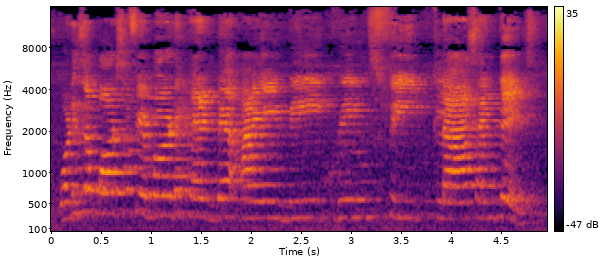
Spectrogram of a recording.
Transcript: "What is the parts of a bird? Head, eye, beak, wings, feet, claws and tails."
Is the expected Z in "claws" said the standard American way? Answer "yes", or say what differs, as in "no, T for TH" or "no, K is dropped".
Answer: no, S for Z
